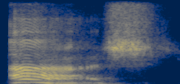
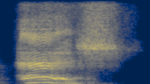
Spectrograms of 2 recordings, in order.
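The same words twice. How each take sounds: First: "ash" with long open ah, aash; drawn-out "ash" with the a of father; correct French H. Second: "ash" with English short a, like cat; wrong French H. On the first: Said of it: "It is ash". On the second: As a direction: say "ash" flatly as the English word, ash with ae. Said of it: "It is not ash". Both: Shown as a demonstration.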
